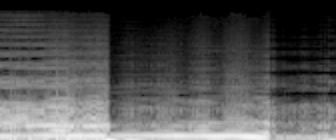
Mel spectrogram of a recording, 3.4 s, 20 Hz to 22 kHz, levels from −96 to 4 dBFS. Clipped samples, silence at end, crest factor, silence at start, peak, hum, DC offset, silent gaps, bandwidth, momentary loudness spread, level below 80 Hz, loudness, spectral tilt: 0.4%; 0 s; 8 dB; 0 s; 0 dBFS; none; under 0.1%; none; 4.1 kHz; 9 LU; -20 dBFS; -10 LUFS; -11 dB/octave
